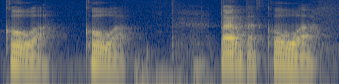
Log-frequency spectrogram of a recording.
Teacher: You don't want a long diphthong O like you would have in English.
